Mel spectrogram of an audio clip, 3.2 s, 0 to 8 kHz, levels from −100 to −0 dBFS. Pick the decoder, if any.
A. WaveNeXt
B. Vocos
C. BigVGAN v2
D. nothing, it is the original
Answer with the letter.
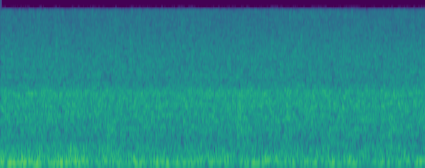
D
